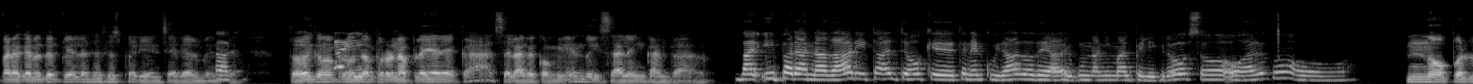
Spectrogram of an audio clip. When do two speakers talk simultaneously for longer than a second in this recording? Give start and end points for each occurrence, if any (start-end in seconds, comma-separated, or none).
none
